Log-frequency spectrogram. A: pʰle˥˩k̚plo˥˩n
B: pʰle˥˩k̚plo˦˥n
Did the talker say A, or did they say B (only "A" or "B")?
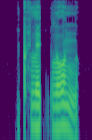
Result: A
